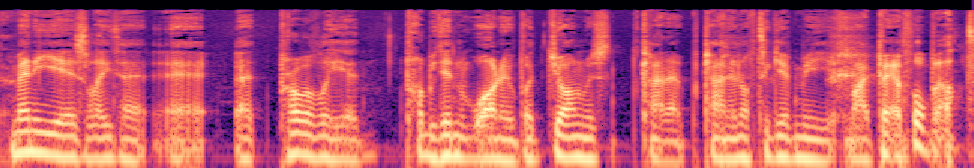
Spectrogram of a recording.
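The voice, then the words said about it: Liverpool English accent. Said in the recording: “I like that accent too ... Liverpool, in England ... I love the accent”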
